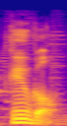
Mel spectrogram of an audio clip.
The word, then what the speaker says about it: Google: Oh, I think it's more like goo, like you say the G-O-O first. Google. How do you say that word, Alex? Google?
